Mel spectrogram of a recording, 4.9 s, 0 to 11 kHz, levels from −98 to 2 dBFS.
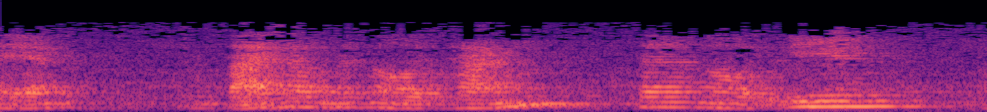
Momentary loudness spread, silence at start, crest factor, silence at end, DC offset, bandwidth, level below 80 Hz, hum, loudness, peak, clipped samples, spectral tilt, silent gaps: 14 LU; 0 s; 18 dB; 0 s; under 0.1%; 5.8 kHz; -64 dBFS; none; -27 LUFS; -10 dBFS; under 0.1%; -11 dB/octave; none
